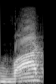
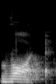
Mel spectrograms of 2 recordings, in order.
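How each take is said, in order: First: The vowel is an open, unrounded 'aa' sound. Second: The vowel is a rounded 'aw' sound. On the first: The speaker calls it wrong. "वाट नहीं" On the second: The speaker calls it right.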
